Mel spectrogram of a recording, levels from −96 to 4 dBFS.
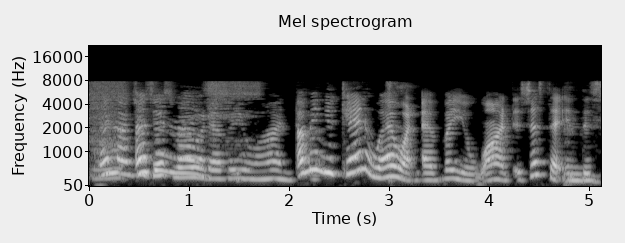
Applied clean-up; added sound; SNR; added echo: classical method Wiener filter.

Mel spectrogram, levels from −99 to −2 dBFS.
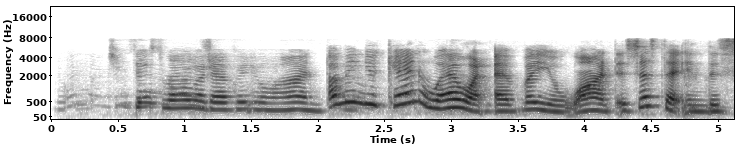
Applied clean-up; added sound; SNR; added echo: neural mask model DeepFilterNet 3.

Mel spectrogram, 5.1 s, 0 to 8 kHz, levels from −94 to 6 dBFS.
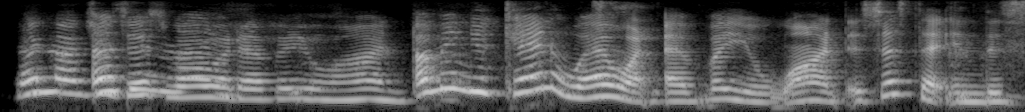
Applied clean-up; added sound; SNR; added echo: neural mask model Resemble Enhance denoiser.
